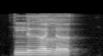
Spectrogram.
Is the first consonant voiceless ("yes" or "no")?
no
